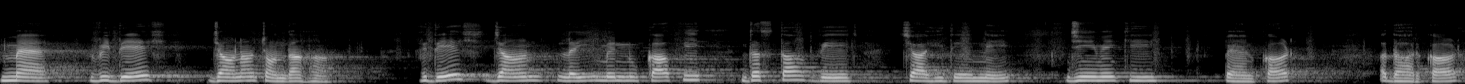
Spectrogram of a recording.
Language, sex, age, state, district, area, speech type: Punjabi, male, 30-45, Punjab, Jalandhar, urban, spontaneous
